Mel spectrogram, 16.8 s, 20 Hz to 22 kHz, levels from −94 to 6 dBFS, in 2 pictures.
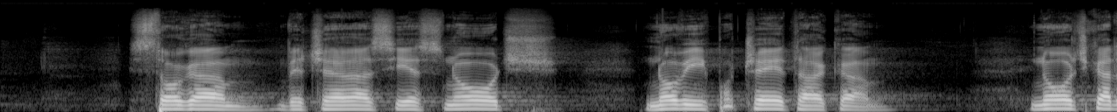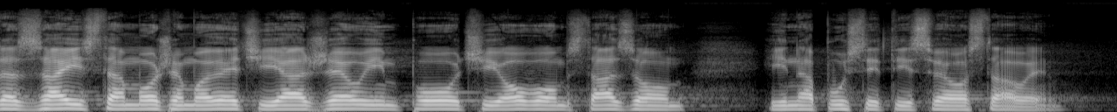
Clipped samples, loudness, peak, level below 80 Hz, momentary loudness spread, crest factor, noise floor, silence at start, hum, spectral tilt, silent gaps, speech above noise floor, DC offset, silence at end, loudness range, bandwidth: under 0.1%; -18 LUFS; -4 dBFS; -48 dBFS; 11 LU; 14 dB; -65 dBFS; 1 s; none; -6.5 dB/octave; none; 47 dB; under 0.1%; 0.45 s; 5 LU; 13.5 kHz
